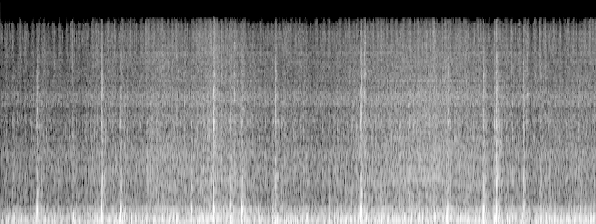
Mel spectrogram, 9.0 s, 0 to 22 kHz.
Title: 1987 E30 325is cold start misfiring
